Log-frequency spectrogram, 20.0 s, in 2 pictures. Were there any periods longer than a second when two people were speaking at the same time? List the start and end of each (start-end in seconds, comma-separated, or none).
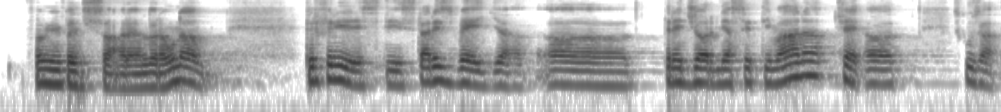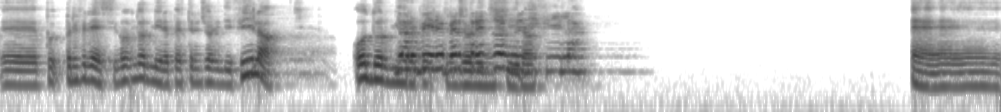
14.0-15.4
